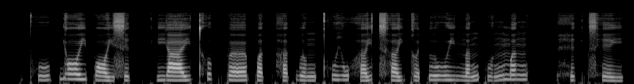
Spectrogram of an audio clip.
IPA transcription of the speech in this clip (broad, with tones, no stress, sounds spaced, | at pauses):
pʰ uː˨˥ k̚ j ɔː˥ j p ɔː˨˩ j s ɪ˨ k̚ | j aː˨˧ j t̪ʰ ʊ˥ k̚ p œː˨˧ p ɐ˨˥ k̚ h ɐ˨˥ k̚ l ʊ˨˧ ŋ kʷʰ iː˧ w h ɐ˨˥ j t͡sʰ ɐ˨˧ j k ɵ˨˥ t̚ l uː˧ j n̪ ɐ˨˥ ŋ kʷ ɐ˨˥ ŋ m ɐ˥ ŋ | h ɪ˨˥ k̚ t͡sʰ e˨˩ j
